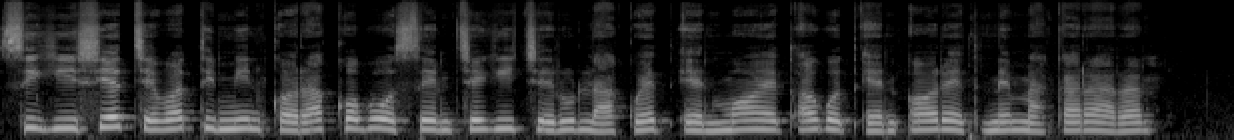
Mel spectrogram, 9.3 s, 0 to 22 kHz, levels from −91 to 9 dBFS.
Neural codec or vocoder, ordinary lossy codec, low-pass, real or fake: vocoder, 44.1 kHz, 128 mel bands, Pupu-Vocoder; none; none; fake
